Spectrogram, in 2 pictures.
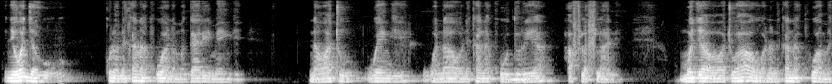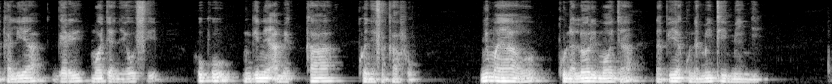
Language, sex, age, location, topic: Swahili, male, 25-35, Kisumu, finance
